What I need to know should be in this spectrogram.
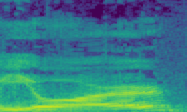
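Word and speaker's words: you're: You are ficando your. Mesma pronúncia daquele outro your, possessivo.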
